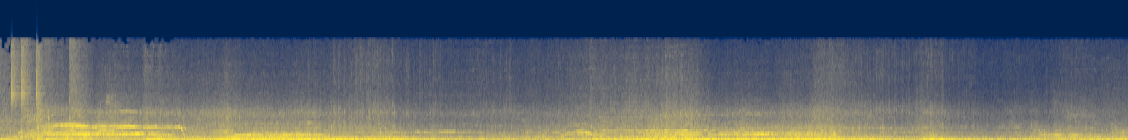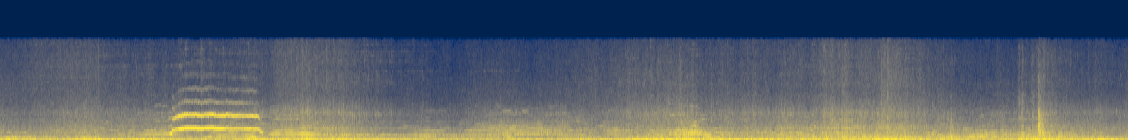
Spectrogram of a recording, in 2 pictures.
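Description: A steel roller coaster train running along its track with a steady rushing noise, and riders screaming and shouting over it; one high scream stands out a little past halfway.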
